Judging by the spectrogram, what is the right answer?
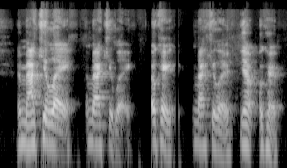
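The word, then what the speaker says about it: Immaculée: immaculate is that how we say her name immaculae immaculae okay immaculae yeah okay immaculate and she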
